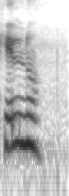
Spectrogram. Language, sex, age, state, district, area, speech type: Nepali, female, 45-60, West Bengal, Jalpaiguri, rural, read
